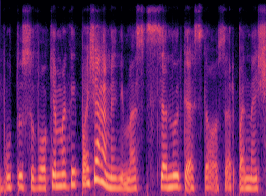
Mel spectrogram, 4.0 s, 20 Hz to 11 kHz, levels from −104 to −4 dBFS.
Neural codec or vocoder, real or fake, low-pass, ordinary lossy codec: codec, 16 kHz, 2 kbps, FunCodec, trained on LibriTTS, 25 frames a second; fake; 7.2 kHz; Opus, 24 kbps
